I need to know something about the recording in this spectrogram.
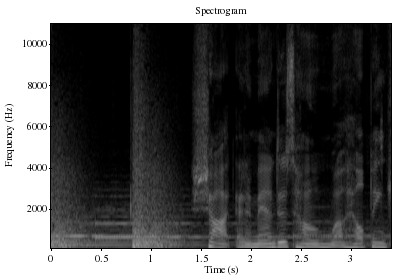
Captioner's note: gunshots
